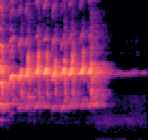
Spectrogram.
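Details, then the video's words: Greater green leafbird in full, long rolling song: a rapid run of high, pulsing chattery notes that fades into a single thin, steady high whistle. "burung cunkok gacor.rol pjang"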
